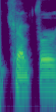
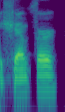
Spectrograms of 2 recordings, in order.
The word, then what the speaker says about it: chamfer: Shem fur or sorry some people say I say it wrong or chamfer in the in the US they say chum fur and the Quebec they say Shem fur so you can go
